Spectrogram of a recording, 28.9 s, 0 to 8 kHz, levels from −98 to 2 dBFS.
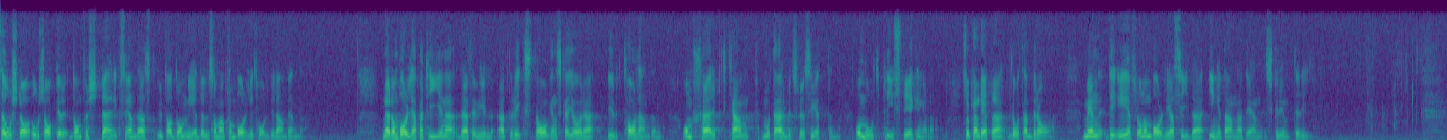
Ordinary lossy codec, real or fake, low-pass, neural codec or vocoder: AAC, 48 kbps; real; 7.2 kHz; none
